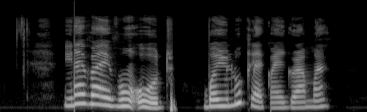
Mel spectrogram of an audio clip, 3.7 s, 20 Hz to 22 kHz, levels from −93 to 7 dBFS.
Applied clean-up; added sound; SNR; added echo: none; none; none; none.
